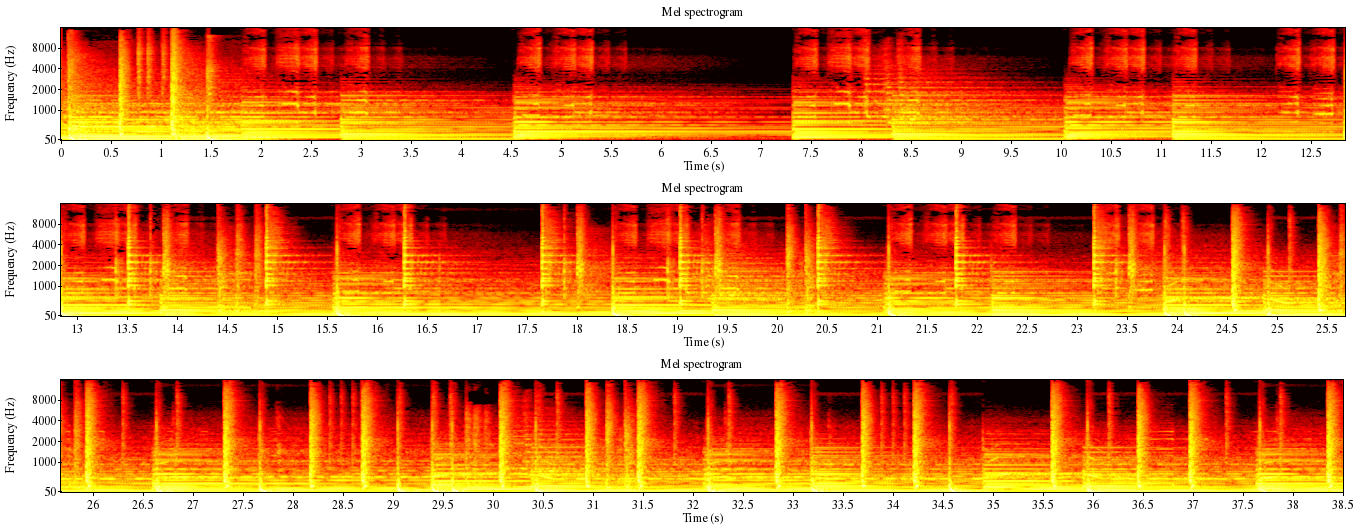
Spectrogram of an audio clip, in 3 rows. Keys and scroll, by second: 2.5-3.0 scroll, 24.3 BackSpace.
